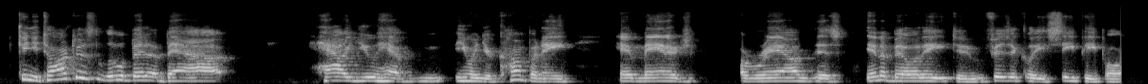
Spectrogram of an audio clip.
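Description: At a fairly slow pace, a man with an unremarkable speaking voice talks at a fairly high pitch, with ordinary pitch variation and very even loudness. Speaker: podcast co-host. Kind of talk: casual chat.

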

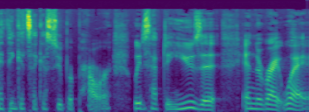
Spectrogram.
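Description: This woman has an American accent and a medium pitch, and she talks at a very fast pace. The sound is dry and close, with no echo. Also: very clean recording, silent background. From Washington State, US. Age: 30s. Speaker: therapist and podcast host. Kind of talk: advice Q&A monologue. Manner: casual, laughing often.

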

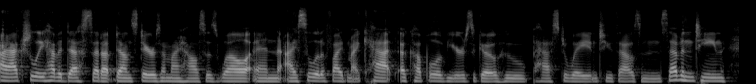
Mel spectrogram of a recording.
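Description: A woman with a very deep, low pitch talks at a very fast pace with hardly any pauses and monotone, flat intonation. The recording is very clean, with a silent background. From Alabama. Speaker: death care educator. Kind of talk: interview.

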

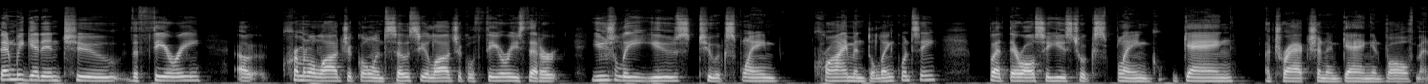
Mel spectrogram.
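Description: A woman speaks in a normal speaking voice at a moderate pace, fairly low in pitch with fairly even intonation. The recording is very clean, with a silent background. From US Midwest, Cincinnati, Ohio. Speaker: retired judge. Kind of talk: interview.

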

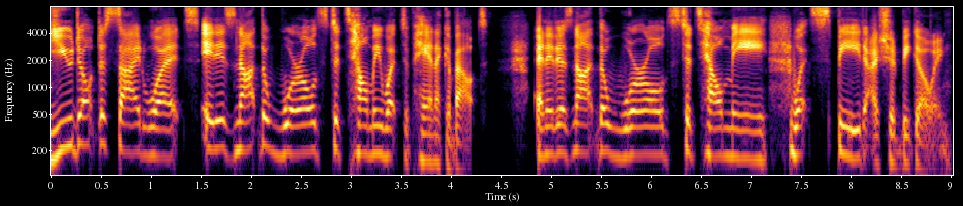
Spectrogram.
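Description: At a fairly slow pace, a woman speaks in a plain, everyday voice of medium pitch with fairly even intonation, the sound dry and close with no echo. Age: 40s. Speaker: author and podcaster. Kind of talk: casual chat. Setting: studio.

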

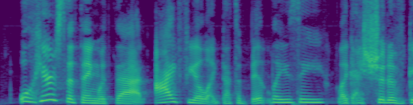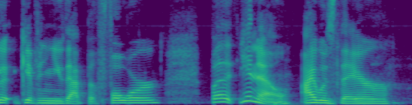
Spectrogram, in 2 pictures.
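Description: On a very clean recording with a silent background, a woman with an unremarkable speaking voice talks at a moderate pace in a medium pitch with lively intonation. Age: 30s. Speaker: podcast co-host. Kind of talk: casual chat. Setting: home dining room.

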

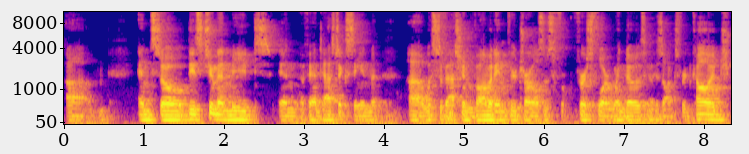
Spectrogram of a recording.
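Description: Audible room echo surrounds a man speaking at a fairly slow pace, his very deep, low pitch held in fairly even intonation. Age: 30s. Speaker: academic theologian. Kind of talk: casual chat.

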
